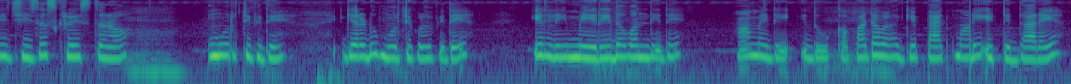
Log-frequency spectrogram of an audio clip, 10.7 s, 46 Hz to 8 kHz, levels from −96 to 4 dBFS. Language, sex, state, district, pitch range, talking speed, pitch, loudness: Kannada, female, Karnataka, Belgaum, 230-260 Hz, 95 wpm, 245 Hz, -36 LUFS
